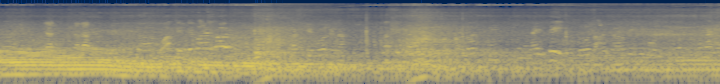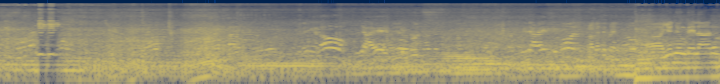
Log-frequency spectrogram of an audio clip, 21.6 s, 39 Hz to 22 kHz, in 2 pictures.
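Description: A Yamaha Mio i 125 fuel-injected motorcycle engine, under repair after a detached timing chain, cranks and runs in a workshop with an uneven rumbling idle and occasional revs, heard close under ongoing talk from people nearby.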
